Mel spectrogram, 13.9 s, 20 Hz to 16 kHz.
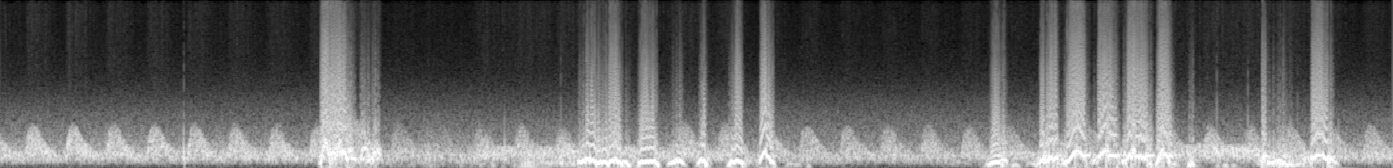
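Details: Fetal heartbeat at 16 weeks of pregnancy on an Angel Sound home Doppler: fast, regular galloping whoosh-thumps at about 170 a minute, with loud scraping bursts.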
